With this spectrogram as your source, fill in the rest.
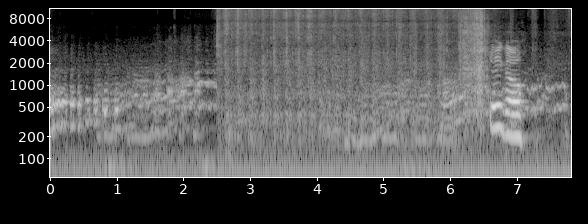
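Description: Hens cluck around a farm coop, their calls steady in the background while someone talks to the birds, with a louder burst of clucking near the end.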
